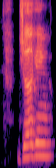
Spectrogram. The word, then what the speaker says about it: jugging: Jugging rhymes with mugging is spread from Texas to South Carolina.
